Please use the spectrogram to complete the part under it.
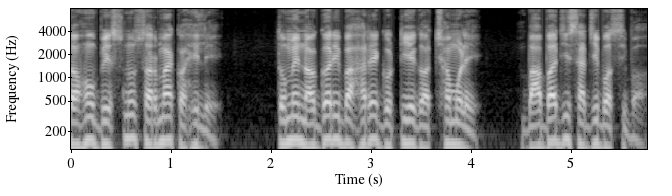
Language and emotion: Odia, neutral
